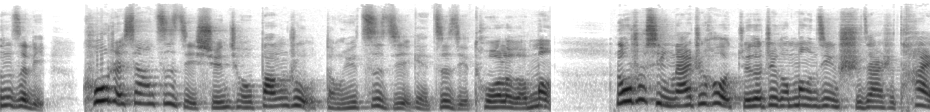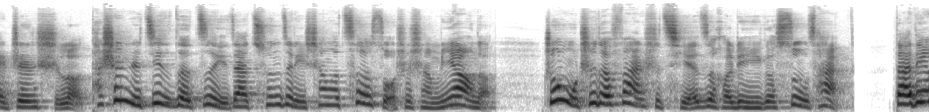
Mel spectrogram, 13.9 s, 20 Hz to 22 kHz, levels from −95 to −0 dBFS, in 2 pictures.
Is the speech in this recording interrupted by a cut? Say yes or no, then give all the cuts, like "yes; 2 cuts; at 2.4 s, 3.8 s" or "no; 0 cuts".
no; 0 cuts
